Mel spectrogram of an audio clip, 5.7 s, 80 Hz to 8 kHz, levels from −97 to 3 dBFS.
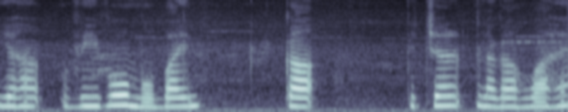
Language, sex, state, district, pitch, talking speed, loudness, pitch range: Hindi, female, Uttar Pradesh, Budaun, 240 Hz, 85 wpm, -18 LUFS, 230-250 Hz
